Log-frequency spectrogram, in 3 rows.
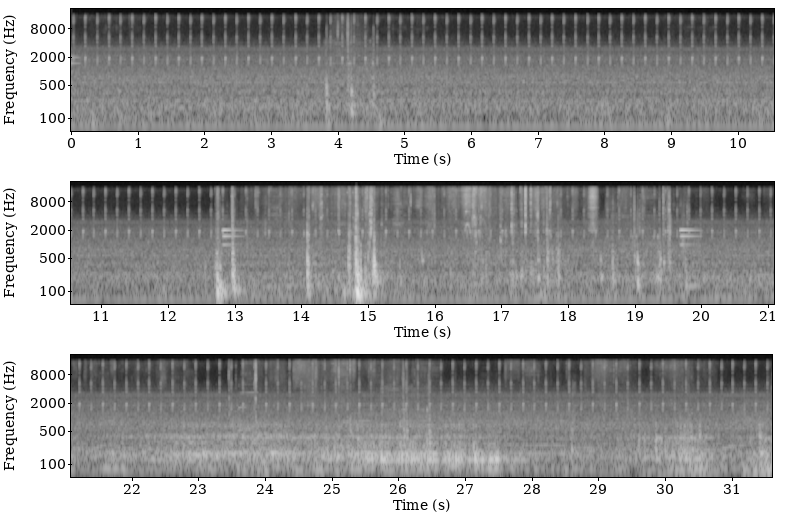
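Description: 2023 Honda Pilot Elite's cabin, engine idling with a steady low hum. A chime sounds about 13 s in with a loud thump, then a louder thump about 15 s in, as of the driver's door opening and shutting, and another single chime near 20 s. From about 22 s a louder low rumble builds as the SUV moves off through snow.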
